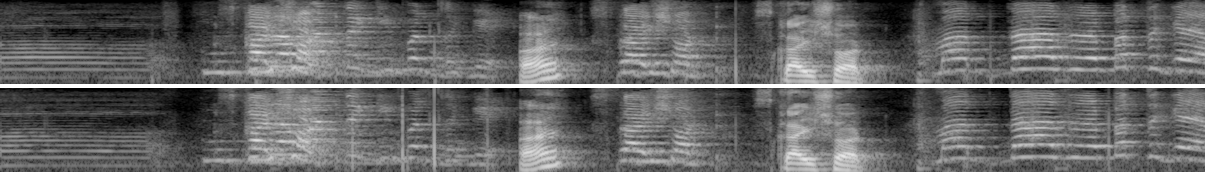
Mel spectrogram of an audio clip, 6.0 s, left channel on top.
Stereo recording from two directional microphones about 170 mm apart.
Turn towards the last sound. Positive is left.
turn(degrees=-15)  # may be behind; listen again after turning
